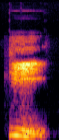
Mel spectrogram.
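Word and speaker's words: quay: is space q u a y which is pronounced as Ki he in this sense no means a kind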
